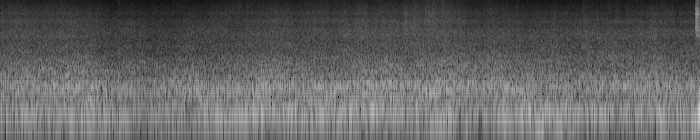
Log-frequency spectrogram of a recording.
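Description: Dirt-track open wheel modified race cars running laps, their engines making a steady, blended drone.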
